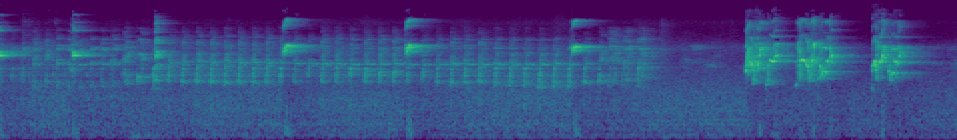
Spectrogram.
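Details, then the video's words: Lovebird chattering in a high, fast rattle with sharp chirps spaced about a second apart, then a pause and three loud, harsh bursts. "SUARA BURUNG LOVEBIRD"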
